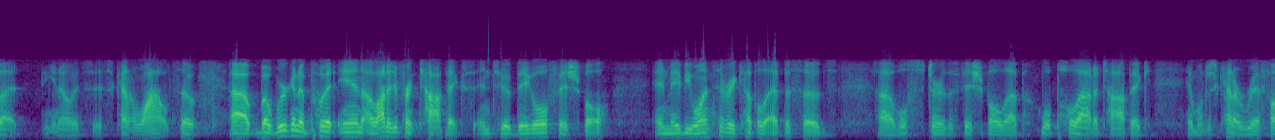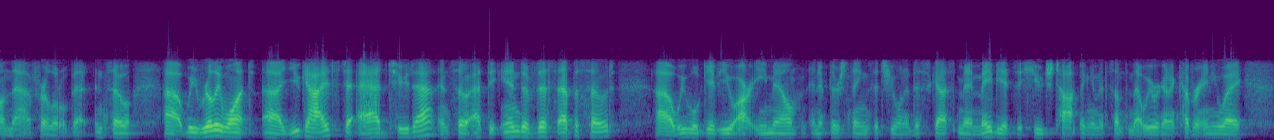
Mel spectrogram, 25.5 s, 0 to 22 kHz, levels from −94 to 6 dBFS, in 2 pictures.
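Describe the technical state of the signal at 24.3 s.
At 24.3 s the audio is intact, with no fault present, and the speech comes through the ordinary narrowband character of G.711 telephone coding.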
